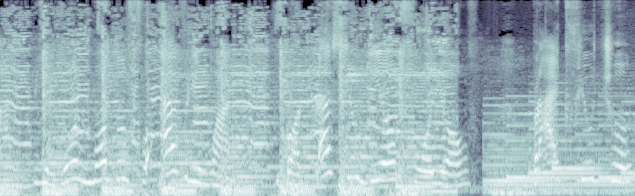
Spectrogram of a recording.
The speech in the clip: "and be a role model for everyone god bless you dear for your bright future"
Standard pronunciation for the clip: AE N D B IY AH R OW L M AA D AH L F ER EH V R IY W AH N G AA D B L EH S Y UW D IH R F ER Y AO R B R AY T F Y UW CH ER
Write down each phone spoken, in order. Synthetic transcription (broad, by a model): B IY AH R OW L M AA D AH L F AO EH V R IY W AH N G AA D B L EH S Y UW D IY L F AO Y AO B R AY T F Y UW CH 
